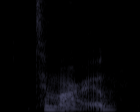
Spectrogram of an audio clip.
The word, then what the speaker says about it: Tamaru: Tamaru.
